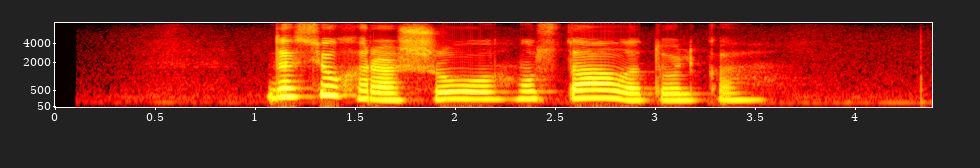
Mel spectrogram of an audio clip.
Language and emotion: Russian, sad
